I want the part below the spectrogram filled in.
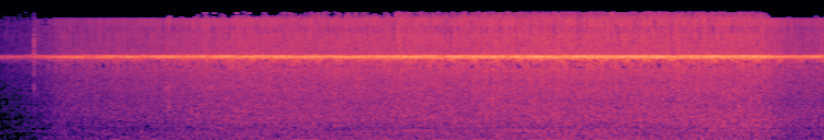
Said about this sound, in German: In dem mondbeschienenen Wald sind nur das Geräusch der Fußstapfen und das Summen der Insekten zu hören. Es herrscht eine fast unwirkliche Atmosphäre.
